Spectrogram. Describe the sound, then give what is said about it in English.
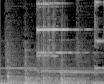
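A bicycle bell rings out several times in quick succession, bright and metallic with a lingering ring, over a low rumbling background. “I've been forgetting to use my bell, though.”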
